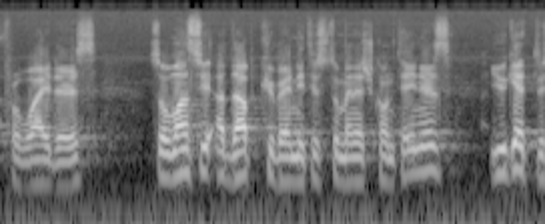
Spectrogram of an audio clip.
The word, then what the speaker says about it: Kubernetes: that's why we have Kuban it is Kuban it is it's a Greek word as you can see with the Greek characters that everyone mispronounces by the way the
